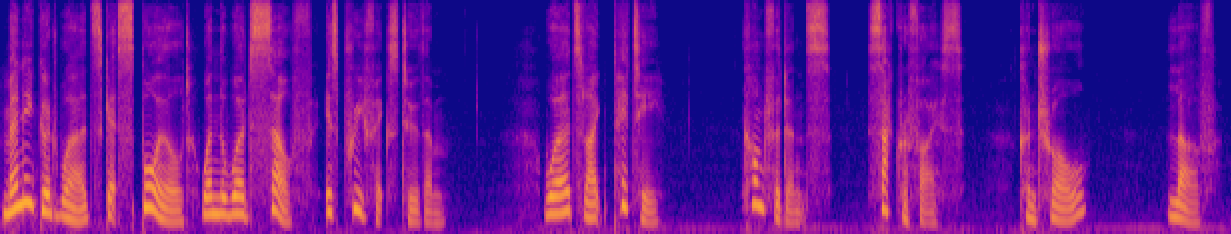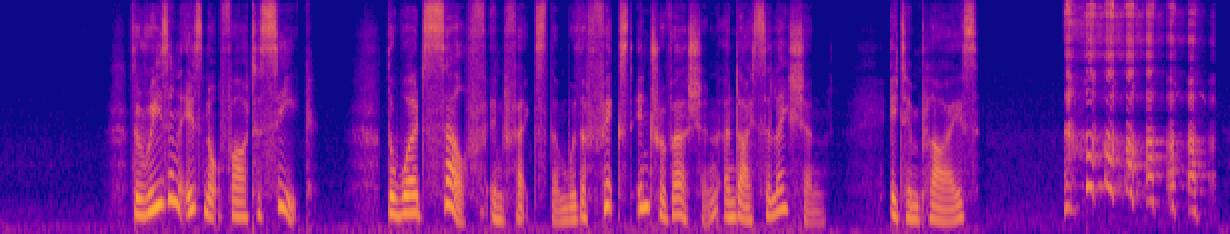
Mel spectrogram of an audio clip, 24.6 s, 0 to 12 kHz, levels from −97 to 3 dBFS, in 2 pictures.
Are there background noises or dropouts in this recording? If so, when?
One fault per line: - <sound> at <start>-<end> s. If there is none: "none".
- laugh at 22.9-24.5 s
